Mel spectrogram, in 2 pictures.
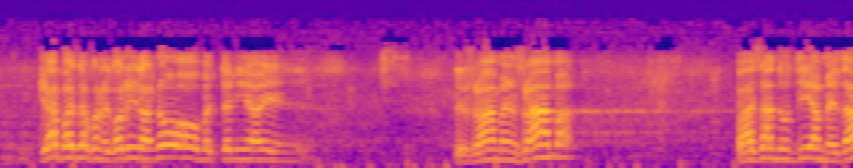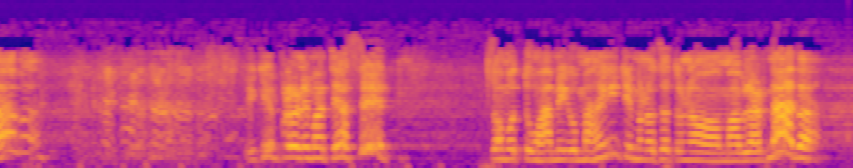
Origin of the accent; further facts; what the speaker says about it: Santiago del Estero, Argentina; Yo también soy de Santiago, pero del Estero.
